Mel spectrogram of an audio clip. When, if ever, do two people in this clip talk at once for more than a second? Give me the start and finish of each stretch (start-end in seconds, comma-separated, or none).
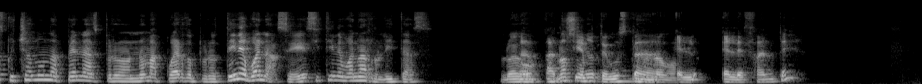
5.2-6.9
